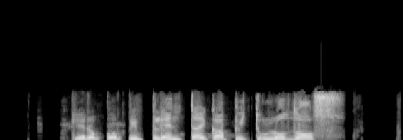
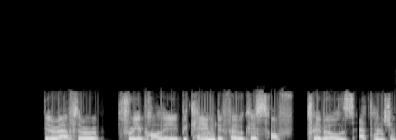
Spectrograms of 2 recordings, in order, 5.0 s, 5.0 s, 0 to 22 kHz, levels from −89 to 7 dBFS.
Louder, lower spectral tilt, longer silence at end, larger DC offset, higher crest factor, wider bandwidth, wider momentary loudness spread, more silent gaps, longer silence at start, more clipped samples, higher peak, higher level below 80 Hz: about the same, -13 LUFS vs -13 LUFS; second, -1.5 dB/octave vs -4 dB/octave; first, 0.75 s vs 0 s; neither; about the same, 14 dB vs 12 dB; about the same, 8 kHz vs 8.2 kHz; first, 8 LU vs 5 LU; about the same, 1.82-1.89 s, 2.33-2.39 s vs 3.69-3.84 s; first, 0.9 s vs 0.55 s; neither; about the same, 0 dBFS vs 0 dBFS; second, -60 dBFS vs -38 dBFS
